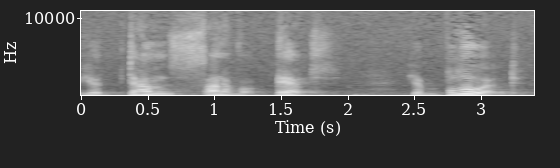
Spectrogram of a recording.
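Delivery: imitating his angry yell at the TV contestant, mildly; a mild mock snap at the screen; mock angry outburst. Retelling yelling at a game show loser, mild mock anger. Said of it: "And I got mad".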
